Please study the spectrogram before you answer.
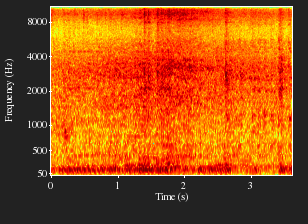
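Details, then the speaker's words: Yamaha NMAX All New v.2 scooter, throttle body previously serviced: starts normally but surges unevenly, stumbles and stalls when the throttle opens, sometimes even without throttle; ignition system fault, spark plug cap suspected. "อ่ะสตาร์ทนะครับได้ปกตินะครับแต่เวลาเร่งนะอ่าดับนะครับ"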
